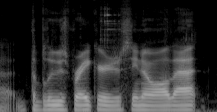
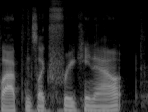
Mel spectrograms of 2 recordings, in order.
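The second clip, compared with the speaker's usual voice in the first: normal talking voice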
